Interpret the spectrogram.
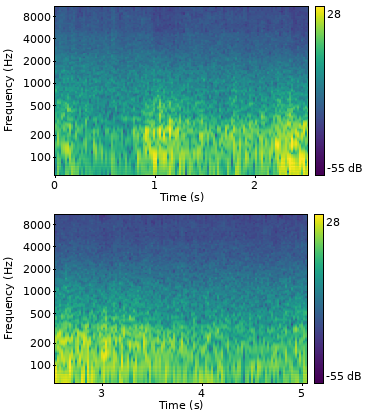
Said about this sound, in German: Ein letzter gewaltiger Donner erschüttert die Nacht. Eine wahre Explosion ist zu hören, wenn die Luft sich um den Blitz zu schnell ausdehnt. Der laute Knall war der letzte für heute.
